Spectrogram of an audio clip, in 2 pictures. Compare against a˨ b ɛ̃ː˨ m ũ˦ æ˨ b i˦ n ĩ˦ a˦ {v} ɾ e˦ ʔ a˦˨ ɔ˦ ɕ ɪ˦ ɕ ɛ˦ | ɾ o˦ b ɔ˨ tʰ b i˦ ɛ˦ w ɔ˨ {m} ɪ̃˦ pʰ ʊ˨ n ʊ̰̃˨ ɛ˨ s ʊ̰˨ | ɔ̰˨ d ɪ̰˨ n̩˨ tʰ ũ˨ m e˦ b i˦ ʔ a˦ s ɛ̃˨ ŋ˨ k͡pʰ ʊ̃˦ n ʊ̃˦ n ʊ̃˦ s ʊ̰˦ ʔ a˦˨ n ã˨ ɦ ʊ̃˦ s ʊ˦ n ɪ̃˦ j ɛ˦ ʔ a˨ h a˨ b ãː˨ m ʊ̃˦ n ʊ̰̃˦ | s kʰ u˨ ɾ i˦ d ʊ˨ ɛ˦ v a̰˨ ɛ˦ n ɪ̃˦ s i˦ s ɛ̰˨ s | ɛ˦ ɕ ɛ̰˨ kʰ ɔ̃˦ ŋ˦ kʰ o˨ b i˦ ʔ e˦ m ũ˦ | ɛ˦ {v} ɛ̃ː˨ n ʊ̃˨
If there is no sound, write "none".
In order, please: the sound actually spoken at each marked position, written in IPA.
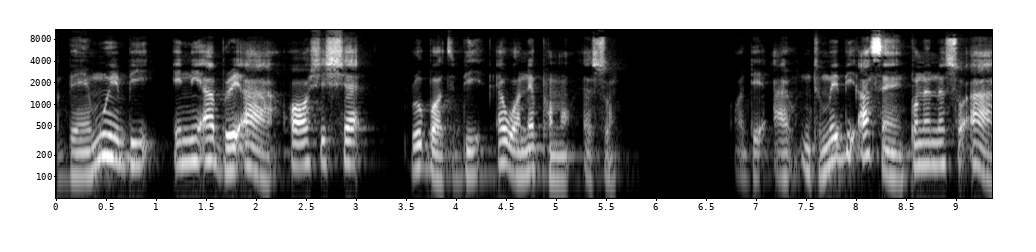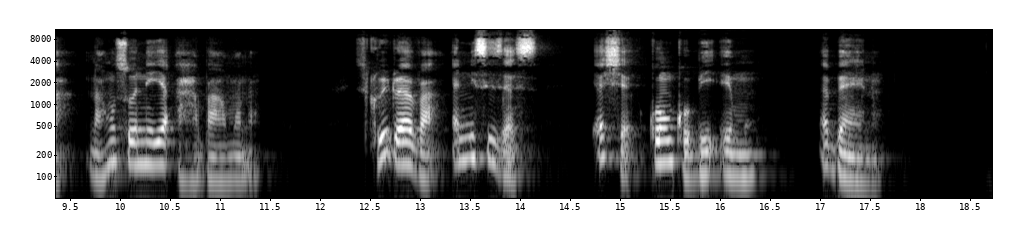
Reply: b, n, b

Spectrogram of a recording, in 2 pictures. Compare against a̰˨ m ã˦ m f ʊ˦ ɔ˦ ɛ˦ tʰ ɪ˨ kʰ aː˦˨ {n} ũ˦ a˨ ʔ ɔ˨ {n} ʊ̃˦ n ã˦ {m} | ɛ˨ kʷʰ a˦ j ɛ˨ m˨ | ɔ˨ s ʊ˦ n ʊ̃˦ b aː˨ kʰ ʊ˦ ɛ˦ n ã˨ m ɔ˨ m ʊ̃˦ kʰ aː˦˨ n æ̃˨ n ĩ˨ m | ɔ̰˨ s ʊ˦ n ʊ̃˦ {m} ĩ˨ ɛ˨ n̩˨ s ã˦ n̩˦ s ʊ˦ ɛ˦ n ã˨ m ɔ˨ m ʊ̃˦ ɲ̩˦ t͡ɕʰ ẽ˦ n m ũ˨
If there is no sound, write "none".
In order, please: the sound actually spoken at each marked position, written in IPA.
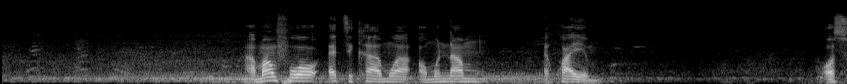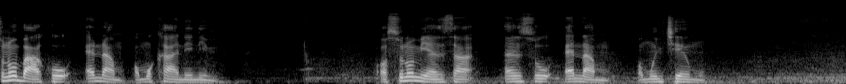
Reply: m, m, m, m

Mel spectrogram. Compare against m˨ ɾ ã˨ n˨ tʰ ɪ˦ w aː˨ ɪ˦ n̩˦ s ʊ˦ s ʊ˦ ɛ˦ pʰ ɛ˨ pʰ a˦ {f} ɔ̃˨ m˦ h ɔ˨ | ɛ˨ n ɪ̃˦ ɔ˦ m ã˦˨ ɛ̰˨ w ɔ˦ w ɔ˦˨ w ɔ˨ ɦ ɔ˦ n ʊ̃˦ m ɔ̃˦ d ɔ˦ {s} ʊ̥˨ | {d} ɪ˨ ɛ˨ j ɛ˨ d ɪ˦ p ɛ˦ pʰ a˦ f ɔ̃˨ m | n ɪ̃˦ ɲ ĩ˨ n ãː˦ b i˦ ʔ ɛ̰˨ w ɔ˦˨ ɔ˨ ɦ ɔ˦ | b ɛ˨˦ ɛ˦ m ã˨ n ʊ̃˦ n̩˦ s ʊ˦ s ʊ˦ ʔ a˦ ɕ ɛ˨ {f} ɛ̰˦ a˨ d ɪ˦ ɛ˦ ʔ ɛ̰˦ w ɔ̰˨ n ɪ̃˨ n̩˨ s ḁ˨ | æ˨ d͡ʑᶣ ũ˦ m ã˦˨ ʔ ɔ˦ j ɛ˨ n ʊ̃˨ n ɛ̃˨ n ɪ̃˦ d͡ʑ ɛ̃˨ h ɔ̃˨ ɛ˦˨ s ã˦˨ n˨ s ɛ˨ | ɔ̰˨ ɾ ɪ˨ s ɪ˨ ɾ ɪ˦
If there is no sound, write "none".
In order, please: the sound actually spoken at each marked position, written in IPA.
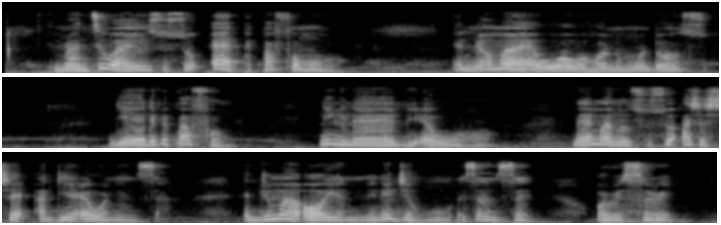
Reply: f, s, d, ɕ

